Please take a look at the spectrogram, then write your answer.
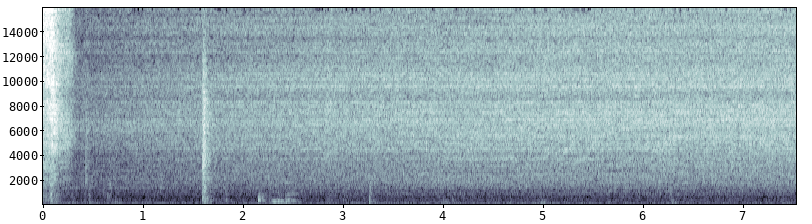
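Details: Turbocharged car intake pressurised with a homemade boost leak tester, engine off: faint, steady airy hiss at a coupler on the intake piping; small boost leak found, causing breakup under boost.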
